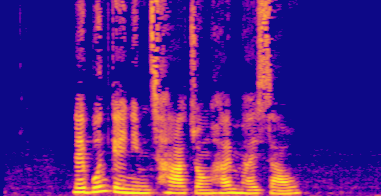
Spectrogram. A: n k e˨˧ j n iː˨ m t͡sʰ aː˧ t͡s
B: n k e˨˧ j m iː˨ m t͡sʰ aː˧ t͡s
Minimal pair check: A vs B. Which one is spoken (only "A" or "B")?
A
